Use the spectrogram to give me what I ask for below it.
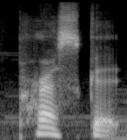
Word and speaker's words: Prescott: So, for that one person out there, you know who you are, who always likes to comment about how I pronounce things. It's Prescat.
